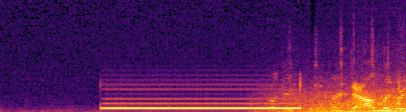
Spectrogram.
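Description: Telephone ringback tone: one steady electronic tone that comes in about a second in and cuts off sharply two seconds later, as a call rings on the other end. Voices follow near the end.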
